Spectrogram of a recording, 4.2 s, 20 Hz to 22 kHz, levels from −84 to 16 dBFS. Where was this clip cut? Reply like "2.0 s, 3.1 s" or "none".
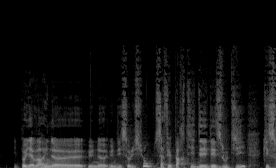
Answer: none

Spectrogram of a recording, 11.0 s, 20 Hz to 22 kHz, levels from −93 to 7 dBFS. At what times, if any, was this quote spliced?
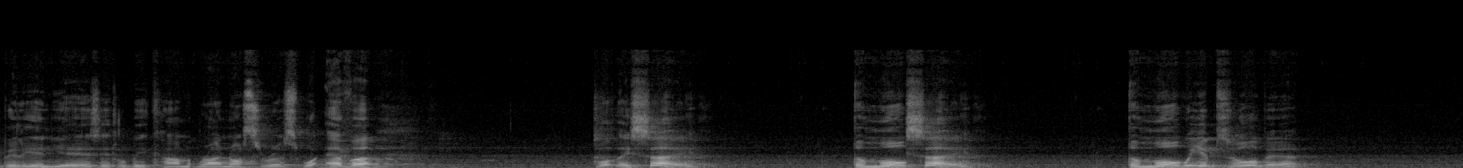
1.4 s, 4.5 s, 6.8 s

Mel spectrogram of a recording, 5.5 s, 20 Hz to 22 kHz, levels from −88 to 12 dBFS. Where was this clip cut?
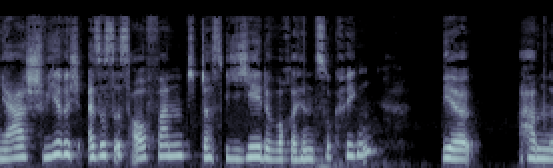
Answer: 1.3 s, 2.2 s

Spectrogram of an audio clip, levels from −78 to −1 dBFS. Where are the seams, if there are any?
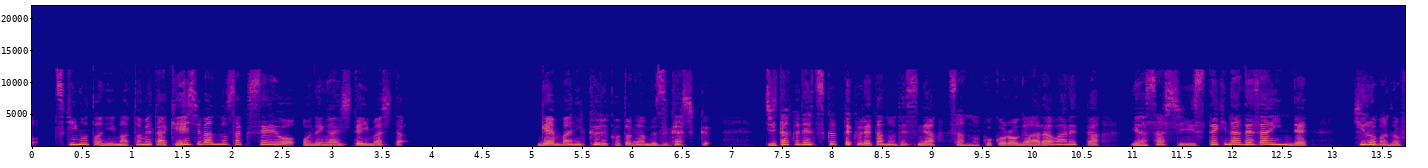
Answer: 9.2 s

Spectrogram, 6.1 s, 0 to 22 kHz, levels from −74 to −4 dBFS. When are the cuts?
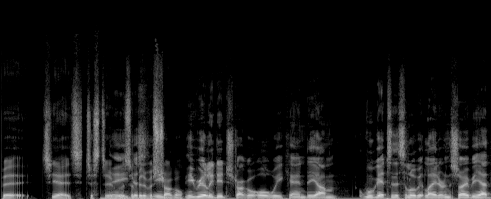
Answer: none

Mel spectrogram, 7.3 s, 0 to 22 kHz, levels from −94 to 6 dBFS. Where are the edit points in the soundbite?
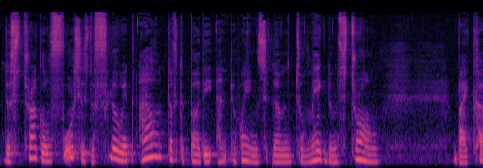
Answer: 3.4 s, 4.1 s

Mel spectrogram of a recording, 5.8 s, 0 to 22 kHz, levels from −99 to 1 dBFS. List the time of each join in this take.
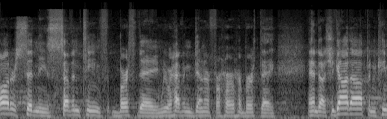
3.5 s

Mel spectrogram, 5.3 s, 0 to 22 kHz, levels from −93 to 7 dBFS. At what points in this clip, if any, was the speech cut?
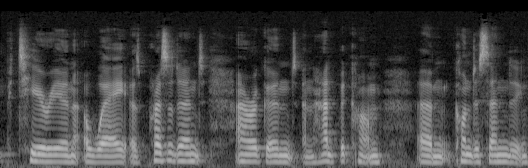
2.3 s

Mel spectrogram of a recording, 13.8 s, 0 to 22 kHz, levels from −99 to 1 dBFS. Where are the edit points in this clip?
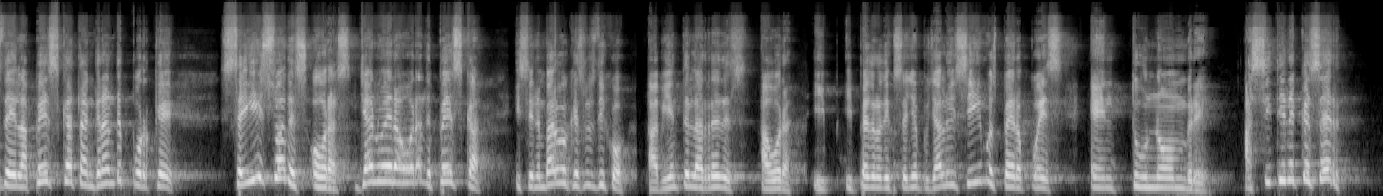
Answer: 6.4 s, 8.1 s, 8.9 s, 12.3 s

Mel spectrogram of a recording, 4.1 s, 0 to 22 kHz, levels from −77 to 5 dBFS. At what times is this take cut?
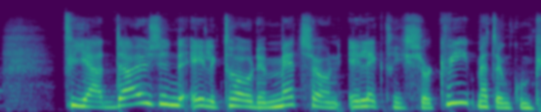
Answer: none

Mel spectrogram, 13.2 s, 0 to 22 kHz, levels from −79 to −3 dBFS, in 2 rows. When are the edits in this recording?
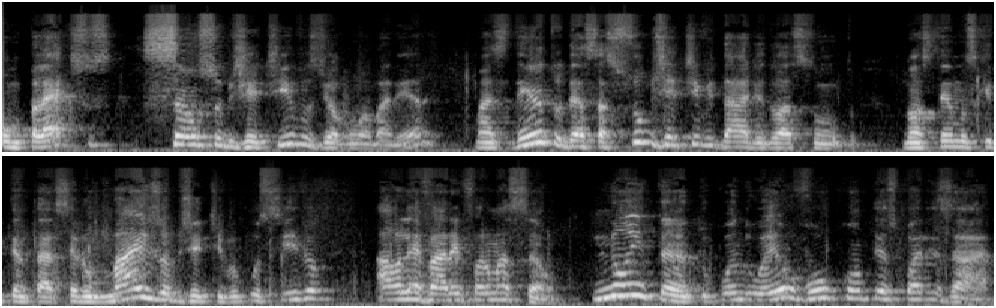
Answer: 10.4 s

